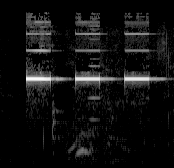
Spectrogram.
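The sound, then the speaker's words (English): A smoke detector with a low battery chirps three loud, piercing high-pitched beeps, each about half a second long and evenly spaced, with no talking. “You know, the, the battery goes low, and in the middle of the night, they start chirping at you.”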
